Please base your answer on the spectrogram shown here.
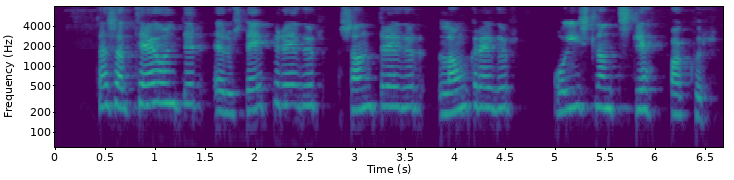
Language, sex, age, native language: Icelandic, female, 50-59, Icelandic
